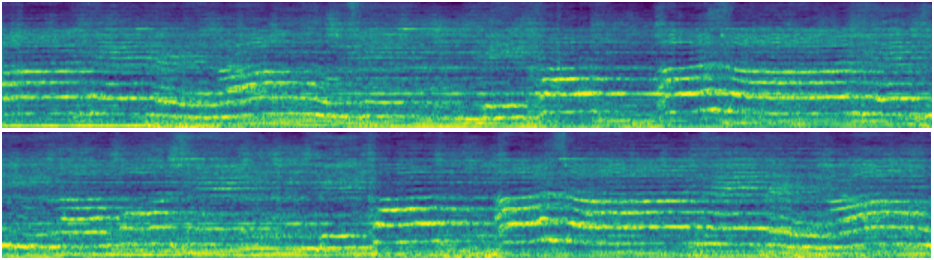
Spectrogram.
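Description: Two girls singing a slow melody together into handheld microphones, with long held notes that slide between pitches, over an instrumental backing with a steady bass line.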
